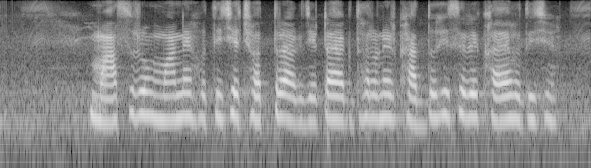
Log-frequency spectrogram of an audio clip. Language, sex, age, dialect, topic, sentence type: Bengali, female, 25-30, Western, agriculture, statement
